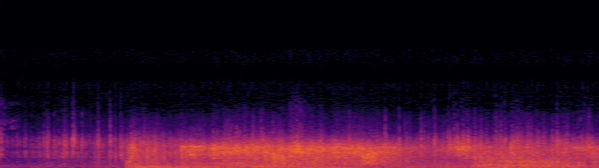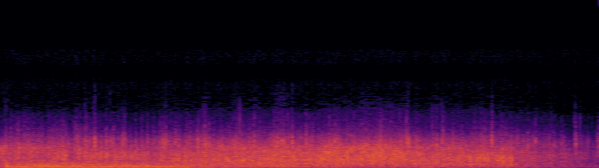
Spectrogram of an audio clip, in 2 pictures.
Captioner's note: bomb explosions, air–raid sirens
